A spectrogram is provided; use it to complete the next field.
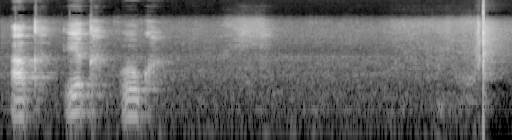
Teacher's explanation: কলকলা মূলত পাল্টা আওয়াজ দেয় মানে আওয়াজটা বাড়ি খেয়ে ফিরে আসছে এরকম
